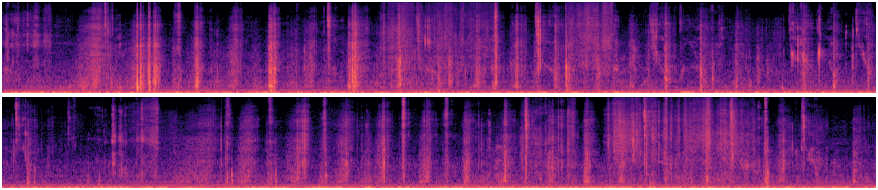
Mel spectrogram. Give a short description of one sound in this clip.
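A spoon scrapes through crushed ice.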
